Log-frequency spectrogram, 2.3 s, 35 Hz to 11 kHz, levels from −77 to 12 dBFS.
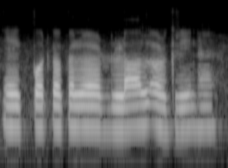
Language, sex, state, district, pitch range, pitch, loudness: Hindi, male, Arunachal Pradesh, Lower Dibang Valley, 145-150 Hz, 145 Hz, -16 LUFS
